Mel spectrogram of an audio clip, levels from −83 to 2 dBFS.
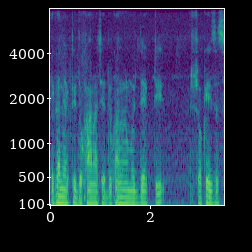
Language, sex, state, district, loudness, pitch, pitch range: Bengali, male, Assam, Hailakandi, -19 LUFS, 100 Hz, 100-105 Hz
